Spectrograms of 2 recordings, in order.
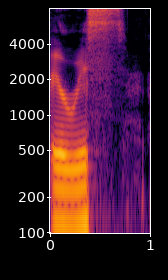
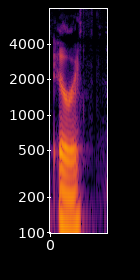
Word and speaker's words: Aerith: Final Fantasy VII Aerith or Aeris, however you pronounce it. I go with the Japanese version, which is Aerith.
